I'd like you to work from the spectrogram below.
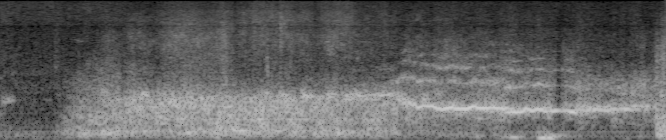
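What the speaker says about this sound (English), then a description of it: "This is the car crash of the day." A car skids with a long rising tire squeal, loud and close, sliding steadily over a rumbling engine as a comedic crash sound effect.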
